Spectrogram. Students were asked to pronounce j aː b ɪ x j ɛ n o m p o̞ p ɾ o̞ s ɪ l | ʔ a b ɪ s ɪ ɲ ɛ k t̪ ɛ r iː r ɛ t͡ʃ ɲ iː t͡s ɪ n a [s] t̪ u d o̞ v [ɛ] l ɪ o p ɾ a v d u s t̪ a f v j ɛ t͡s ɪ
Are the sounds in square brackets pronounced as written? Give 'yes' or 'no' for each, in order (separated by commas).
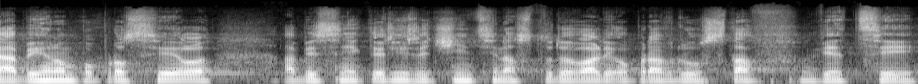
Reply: yes, no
